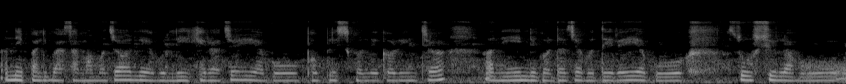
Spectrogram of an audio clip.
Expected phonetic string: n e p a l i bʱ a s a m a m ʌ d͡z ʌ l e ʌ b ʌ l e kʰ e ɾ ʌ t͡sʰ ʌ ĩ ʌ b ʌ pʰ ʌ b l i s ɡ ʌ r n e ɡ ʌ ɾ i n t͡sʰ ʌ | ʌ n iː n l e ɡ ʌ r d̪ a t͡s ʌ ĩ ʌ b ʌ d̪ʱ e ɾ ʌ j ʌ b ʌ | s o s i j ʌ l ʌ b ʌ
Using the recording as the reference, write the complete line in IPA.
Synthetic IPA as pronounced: n e p a l i bʱ a s a m a m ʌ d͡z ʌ l e ʌ b ʌ l e kʰ e ɾ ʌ t͡s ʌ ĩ ʌ b ʌ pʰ ʌ b l i s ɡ ʌ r n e ɡ ʌ ɾ i n t͡sʰ ʌ | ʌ n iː n l e ɡ ʌ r d̪ a t͡s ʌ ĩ ʌ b ʌ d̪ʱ e ɾ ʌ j ʌ b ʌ | s o s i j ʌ l ʌ b ʌ

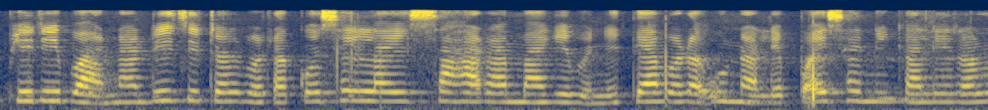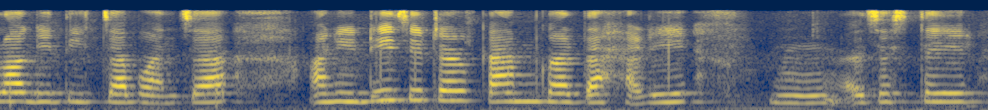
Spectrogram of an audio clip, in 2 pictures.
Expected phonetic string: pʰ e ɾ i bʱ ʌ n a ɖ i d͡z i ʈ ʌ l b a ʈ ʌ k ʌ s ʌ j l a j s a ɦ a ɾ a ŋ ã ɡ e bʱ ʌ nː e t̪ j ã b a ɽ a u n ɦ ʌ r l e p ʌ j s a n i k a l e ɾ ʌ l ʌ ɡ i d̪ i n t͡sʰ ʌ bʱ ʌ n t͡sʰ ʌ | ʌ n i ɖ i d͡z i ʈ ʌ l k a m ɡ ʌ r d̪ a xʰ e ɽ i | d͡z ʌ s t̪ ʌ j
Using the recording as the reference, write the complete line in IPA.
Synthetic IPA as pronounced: pʰ e ɾ i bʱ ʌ n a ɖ i d͡z i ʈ ʌ l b a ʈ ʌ k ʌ s ʌ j l a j s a ɦ a ɾ a m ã ɡ e bʱ ʌ n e t̪ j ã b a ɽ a u n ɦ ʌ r l e p ʌ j s a n i k a l e ɾ ʌ l ʌ ɡ i d̪ i n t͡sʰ ʌ bʱ ʌ n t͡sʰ ʌ | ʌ n i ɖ i d͡z i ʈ ʌ l k a m ɡ ʌ r d̪ a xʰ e ɾ i | d͡z ʌ s t̪ ʌ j

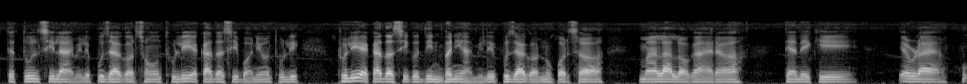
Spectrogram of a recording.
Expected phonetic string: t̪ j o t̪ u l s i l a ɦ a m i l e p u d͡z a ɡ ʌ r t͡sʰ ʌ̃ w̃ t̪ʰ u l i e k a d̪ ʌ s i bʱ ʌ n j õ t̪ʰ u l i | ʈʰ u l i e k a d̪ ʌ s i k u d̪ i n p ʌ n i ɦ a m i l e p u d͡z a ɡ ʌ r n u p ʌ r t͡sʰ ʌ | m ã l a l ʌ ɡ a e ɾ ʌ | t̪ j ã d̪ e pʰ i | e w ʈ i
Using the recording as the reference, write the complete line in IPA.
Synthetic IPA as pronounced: t̪ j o t̪ u l s i l a ɦ a m i l e p u d͡z a ɡ ʌ r t͡sʰ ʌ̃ w̃ t̪ʰ u l i e k a d̪ ʌ s i bʱ ʌ n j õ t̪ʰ u l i | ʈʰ u l i e k a d̪ ʌ s i k o d̪ i n p ʌ n i ɦ a m i l e p u d͡z a ɡ ʌ r n u p ʌ r t͡sʰ ʌ | m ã l a l ʌ ɡ a e ɾ ʌ | t̪ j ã d̪ e kʰ i | e w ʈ a

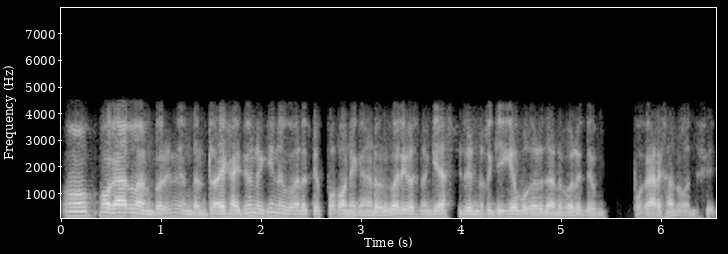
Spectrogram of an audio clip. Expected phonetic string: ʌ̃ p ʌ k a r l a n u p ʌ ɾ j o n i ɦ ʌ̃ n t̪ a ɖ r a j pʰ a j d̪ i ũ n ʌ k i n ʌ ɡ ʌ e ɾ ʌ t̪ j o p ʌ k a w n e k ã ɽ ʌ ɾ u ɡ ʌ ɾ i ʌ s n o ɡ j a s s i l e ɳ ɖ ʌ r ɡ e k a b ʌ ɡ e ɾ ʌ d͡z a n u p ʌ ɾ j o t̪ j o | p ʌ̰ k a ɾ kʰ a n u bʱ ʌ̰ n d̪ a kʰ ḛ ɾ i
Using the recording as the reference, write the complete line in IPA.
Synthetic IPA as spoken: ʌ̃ p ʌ k a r l a n u p ʌ ɾ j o n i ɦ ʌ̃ n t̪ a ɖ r a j kʰ a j d̪ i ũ n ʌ k i n ʌ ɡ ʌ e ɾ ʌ t̪ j o p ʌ k a w n e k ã ɽ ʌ ɾ u ɡ ʌ ɾ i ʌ s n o ɡ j a s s i l e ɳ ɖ ʌ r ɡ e k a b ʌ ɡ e ɾ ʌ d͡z a n u p ʌ ɾ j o t̪ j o | p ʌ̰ k a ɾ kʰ a n u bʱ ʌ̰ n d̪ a pʰ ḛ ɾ i

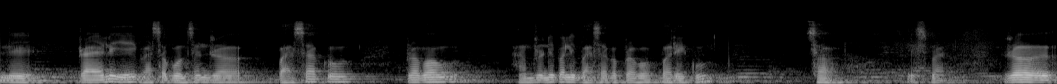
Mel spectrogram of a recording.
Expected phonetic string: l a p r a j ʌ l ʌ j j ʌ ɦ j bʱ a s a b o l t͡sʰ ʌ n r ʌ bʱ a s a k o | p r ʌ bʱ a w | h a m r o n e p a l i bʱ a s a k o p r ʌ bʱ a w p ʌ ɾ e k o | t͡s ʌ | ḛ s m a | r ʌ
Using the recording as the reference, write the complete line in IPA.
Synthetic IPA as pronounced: l e p r a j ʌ l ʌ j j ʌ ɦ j bʱ a s a b o l t͡sʰ ʌ n r ʌ bʱ a s a k o | p r ʌ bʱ a w | h a m r o n e p a l i bʱ a s a k o p r ʌ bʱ a w p ʌ ɾ e k o | t͡sʰ ʌ | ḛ s m a | r ʌ

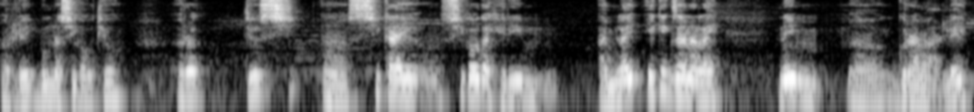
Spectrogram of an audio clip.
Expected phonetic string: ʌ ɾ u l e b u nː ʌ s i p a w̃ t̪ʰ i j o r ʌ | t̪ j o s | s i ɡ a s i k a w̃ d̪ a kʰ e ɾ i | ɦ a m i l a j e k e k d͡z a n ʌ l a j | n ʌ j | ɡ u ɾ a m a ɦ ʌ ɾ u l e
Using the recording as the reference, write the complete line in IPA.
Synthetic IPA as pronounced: ʌ ɾ u l e b u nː ʌ s i k a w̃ t̪ʰ i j o r ʌ | t̪ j o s | s i k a s i k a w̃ d̪ a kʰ e ɾ i | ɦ a m i l a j e k e k d͡z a n a l a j | n ʌ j | ɡ u ɾ a m a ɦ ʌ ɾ u l e

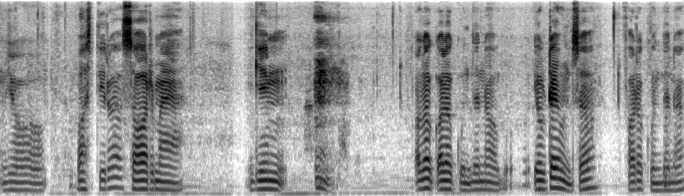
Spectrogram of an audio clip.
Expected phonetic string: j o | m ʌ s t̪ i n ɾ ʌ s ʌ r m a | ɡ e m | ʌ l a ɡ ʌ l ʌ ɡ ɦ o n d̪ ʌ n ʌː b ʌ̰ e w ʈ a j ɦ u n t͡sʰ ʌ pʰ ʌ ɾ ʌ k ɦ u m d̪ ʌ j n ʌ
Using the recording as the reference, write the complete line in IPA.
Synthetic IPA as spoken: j o | b ʌ s t̪ i ɾ ʌ s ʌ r m a | ɡ e m | ʌ l ʌ ɡ ʌ l ʌ ɡ ɦ u n d̪ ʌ n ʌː b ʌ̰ e w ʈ a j ɦ u n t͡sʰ ʌ pʰ ʌ ɾ ʌ k ɦ u n d̪ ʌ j n ʌ

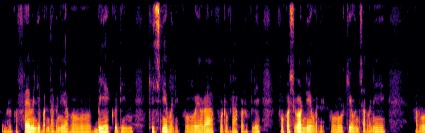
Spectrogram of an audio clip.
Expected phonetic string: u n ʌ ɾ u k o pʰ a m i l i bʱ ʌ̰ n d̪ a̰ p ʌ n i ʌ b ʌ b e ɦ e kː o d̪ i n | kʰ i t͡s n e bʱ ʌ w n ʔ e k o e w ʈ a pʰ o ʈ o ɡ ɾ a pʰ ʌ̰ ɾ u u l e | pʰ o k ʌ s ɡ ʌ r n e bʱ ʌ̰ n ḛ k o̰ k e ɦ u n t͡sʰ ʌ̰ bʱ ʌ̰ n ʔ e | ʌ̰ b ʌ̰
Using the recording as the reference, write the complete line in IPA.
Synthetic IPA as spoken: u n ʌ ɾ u k o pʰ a m i l i bʱ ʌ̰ n d̪ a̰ p ʌ n i ʌ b ʌ b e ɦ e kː o d̪ i n | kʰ i t͡s n e bʱ ʌ n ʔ e k o e w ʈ a pʰ o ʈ o ɡ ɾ a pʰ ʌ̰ ɾ u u l e | pʰ o k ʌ s ɡ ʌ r n e bʱ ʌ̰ n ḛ k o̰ k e ɦ u n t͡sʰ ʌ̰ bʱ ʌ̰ n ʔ e | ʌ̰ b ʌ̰

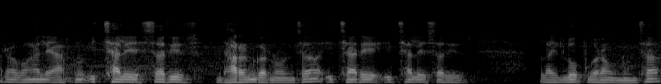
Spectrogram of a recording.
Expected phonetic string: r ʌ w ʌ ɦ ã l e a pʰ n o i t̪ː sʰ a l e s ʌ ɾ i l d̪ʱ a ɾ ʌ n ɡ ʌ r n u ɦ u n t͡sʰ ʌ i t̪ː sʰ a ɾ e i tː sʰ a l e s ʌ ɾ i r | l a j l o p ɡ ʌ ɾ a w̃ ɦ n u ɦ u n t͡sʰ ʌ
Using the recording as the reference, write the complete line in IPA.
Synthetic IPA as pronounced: r ʌ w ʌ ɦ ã l e a pʰ n o i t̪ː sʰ a l e s ʌ ɾ i r d̪ʱ a ɾ ʌ n ɡ ʌ r n u ɦ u n t͡sʰ ʌ i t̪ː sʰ a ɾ e i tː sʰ a l e s ʌ ɾ i r | l a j l o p ɡ ʌ ɾ a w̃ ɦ n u ɦ u n t͡sʰ ʌ

